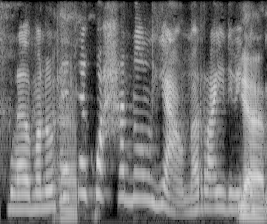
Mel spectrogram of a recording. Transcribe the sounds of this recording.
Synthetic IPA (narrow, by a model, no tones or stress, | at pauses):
wɛlˠmanuːnpɛθɛɡwahanɔlˠjawnmarajdiviːa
